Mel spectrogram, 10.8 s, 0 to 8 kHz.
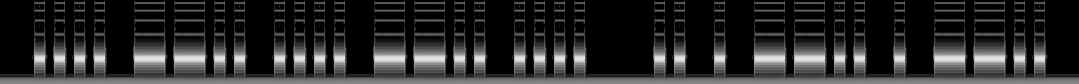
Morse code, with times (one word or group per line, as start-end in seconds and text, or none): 0.3-5.9 HZHZH
6.5-10.5 IEZEZ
